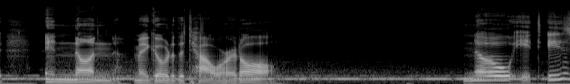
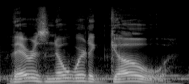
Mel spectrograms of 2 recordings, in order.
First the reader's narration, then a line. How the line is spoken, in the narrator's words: Thaddeus cried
